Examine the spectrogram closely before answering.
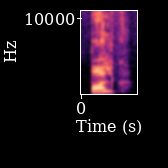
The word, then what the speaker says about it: Palk: इसकी अगर इंग्लिश में स्पेलिंग बताई जाए तो ये है PALK, पाल्क, याद रखेंगे।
